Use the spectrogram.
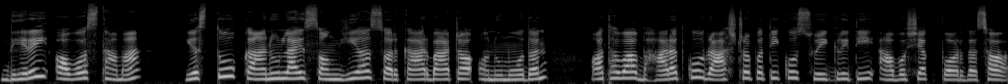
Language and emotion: Nepali, neutral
